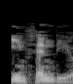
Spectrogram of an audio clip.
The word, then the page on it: incendio: espagnol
